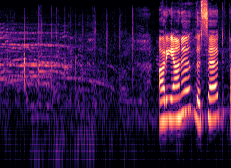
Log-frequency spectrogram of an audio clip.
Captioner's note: cheering and Applause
